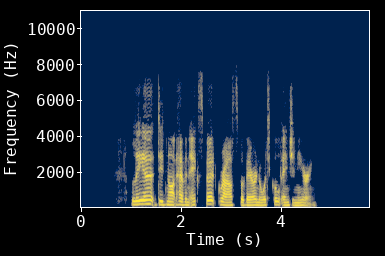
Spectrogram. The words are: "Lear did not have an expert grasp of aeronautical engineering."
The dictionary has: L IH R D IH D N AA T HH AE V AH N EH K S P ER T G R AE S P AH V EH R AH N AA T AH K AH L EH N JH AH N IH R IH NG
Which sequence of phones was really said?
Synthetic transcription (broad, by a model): L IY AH D IH D N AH T HH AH V AH N EH K S P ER T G R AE S F AH V EH R AH N AA T AH K AH L EH N JH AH N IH R IH NG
